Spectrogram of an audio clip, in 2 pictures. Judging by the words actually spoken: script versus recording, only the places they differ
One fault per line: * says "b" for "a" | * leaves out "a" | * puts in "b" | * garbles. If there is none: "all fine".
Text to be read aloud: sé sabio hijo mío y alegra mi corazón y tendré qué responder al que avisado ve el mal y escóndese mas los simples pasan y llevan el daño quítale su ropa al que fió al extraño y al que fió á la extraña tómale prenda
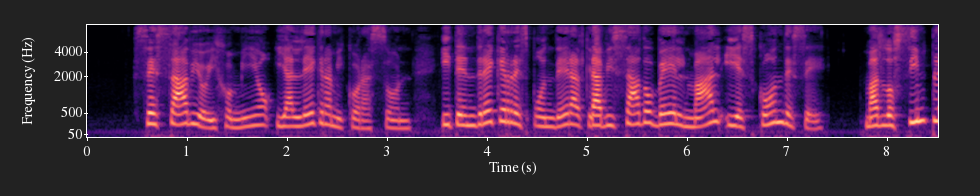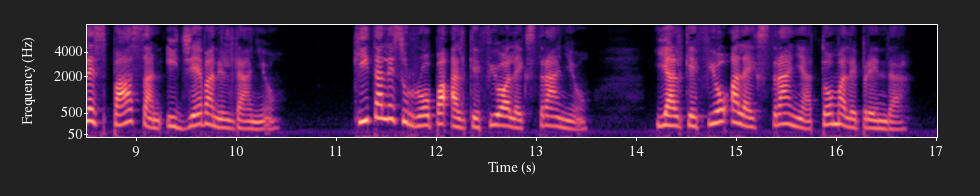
all fine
